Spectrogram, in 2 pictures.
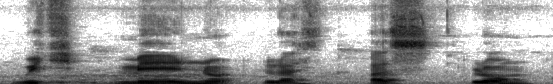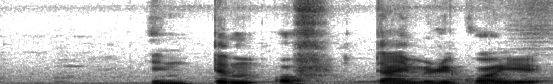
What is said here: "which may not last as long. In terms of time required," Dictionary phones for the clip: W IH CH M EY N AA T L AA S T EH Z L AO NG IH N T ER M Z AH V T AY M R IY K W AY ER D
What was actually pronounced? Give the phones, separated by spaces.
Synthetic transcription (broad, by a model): W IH CH M EY N AA T L AA S T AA S L AO NG IH N T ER M AH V T AY M R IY K W AY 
